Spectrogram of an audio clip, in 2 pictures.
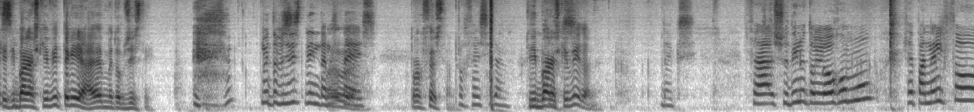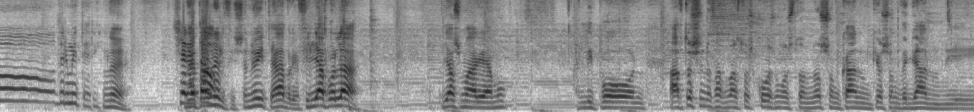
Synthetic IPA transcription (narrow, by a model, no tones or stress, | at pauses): ccet̪ibɐɾɐsce̞vit̪ɾiɐeme̞t̪o̞bzist̪i | met̪obzist̪iðenit̪ɐneves | pɾoxθesi̥t̪ɐ̰npɾoxθesit̪ɐnt̪it̪ibɐɾɐsce̞viit̪ɐne | d̪ɐksi̥ | θɐsuðino̞t̪o̞lo̞ɣo̞muθɐepɐnelθo̞ðeɾmit̪eɾine̞ | çeɾɐepɐne̞lθise̞no̞it̪eɐvɾiofiʎɐpo̞lɐ | fiʎɐsumɐɾiɐmu | lipo̞n | ɐft̪o̞sineoθɐvmɐst̪o̞sko̞zmo̞st̪o̞no̞so̞ŋkɐnunceo̞sonðeɡɐnuni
